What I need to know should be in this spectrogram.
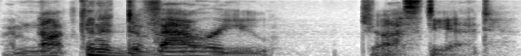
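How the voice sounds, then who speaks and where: A man plays a demon prince in an intimate ASMR roleplay, teasing and coaxing in a low, exaggerated voice. Husky, breathy, and often near a whisper, he drawls silkily, seductive with a gentle hint of menace.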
